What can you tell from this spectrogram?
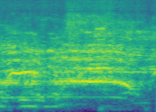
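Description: A crowd cheers and yells steadily throughout behind a woman deadlifting three reps at a competition, a dense, loud roar of voices with a sustained whoop rising above it midway.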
